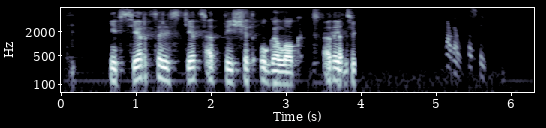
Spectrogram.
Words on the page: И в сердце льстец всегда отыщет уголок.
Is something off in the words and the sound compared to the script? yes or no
yes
